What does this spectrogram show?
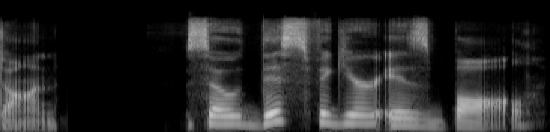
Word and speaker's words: Baal: So, this figure is Ball. You might also hear it pronounced Belle.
